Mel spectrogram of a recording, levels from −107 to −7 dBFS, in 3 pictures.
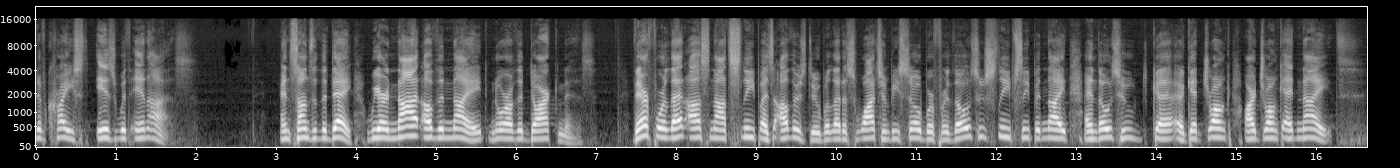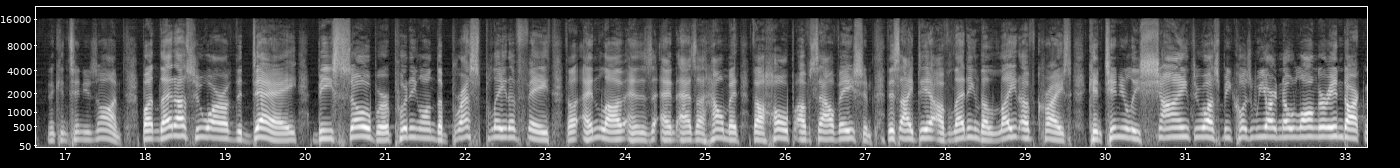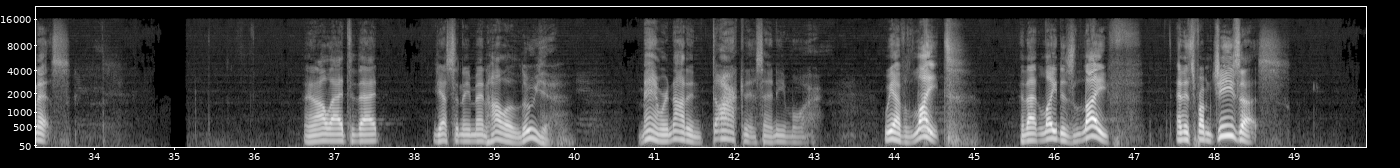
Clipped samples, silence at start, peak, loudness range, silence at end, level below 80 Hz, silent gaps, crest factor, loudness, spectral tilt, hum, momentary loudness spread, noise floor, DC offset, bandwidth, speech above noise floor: under 0.1%; 0 s; -2 dBFS; 11 LU; 1.2 s; -66 dBFS; 34.96-35.15 s; 20 dB; -21 LUFS; -4.5 dB/octave; none; 14 LU; -72 dBFS; under 0.1%; 16.5 kHz; 51 dB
